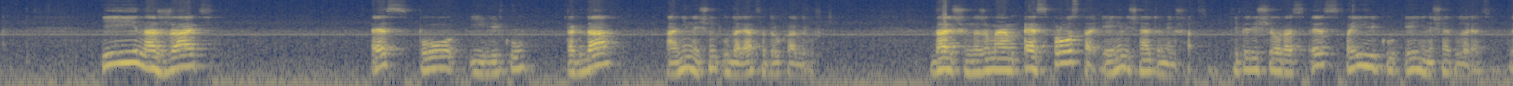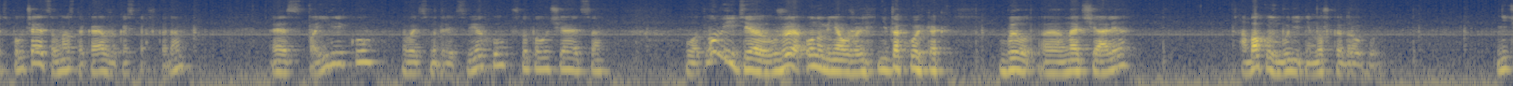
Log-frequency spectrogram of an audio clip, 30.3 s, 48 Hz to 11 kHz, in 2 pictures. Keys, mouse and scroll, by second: 0.3-0.7 scroll up 1, 0.7 middle click, 3.8 s, 10.3 s, 13.1 s, 17.7 s, 20.0 KP_7, 20.8 middle click, 22.3-23.6 middle drag, 25.6 middle click, 26.3-26.8 scroll down 1, 28.5-30.2 middle drag.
